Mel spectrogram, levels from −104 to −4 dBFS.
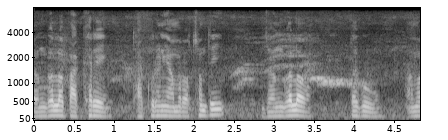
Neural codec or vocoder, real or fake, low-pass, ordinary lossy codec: none; real; 7.2 kHz; none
